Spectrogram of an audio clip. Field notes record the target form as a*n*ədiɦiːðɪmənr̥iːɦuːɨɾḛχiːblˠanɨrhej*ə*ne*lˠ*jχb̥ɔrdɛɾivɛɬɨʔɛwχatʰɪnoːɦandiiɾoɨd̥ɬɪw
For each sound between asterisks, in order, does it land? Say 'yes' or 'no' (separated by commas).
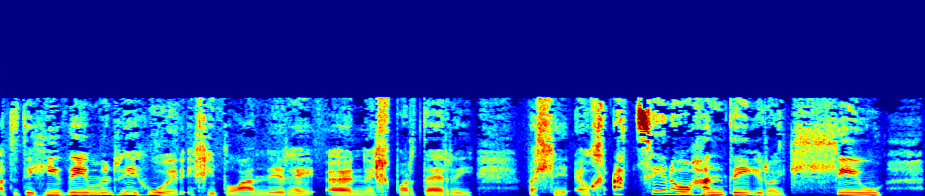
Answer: no, yes, no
